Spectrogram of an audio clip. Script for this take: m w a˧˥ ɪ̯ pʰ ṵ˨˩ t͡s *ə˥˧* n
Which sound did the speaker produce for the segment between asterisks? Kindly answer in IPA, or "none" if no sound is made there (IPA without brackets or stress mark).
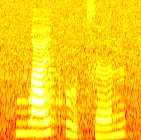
ə˧˥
